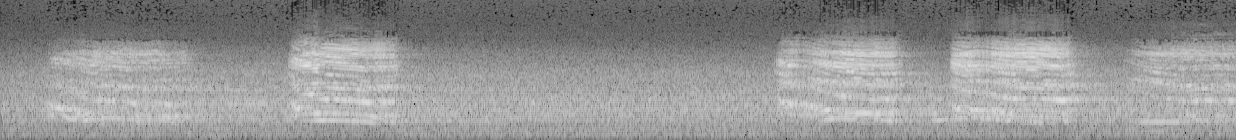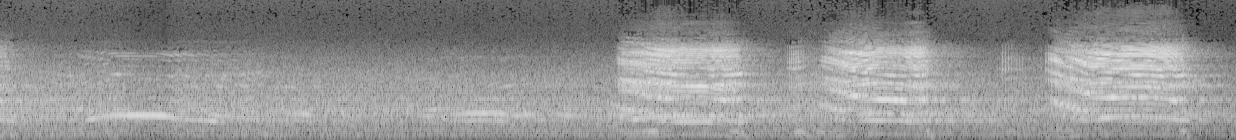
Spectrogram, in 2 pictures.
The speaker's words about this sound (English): On an October evening near Inverness, Scotland, several rutting deer stags roar against the backdrop of a river.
